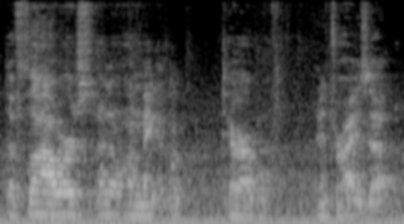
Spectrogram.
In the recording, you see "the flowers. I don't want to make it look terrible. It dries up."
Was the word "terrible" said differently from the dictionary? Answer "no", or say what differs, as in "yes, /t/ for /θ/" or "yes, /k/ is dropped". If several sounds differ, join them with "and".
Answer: yes, /n/ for /l/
